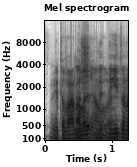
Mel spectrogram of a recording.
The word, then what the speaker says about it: Vánočniálové: Vánoční, vánoční, alové je tady i i, eh, je tady i napsáno, jak se to má vyslovovat, a to je Vánočňálové.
